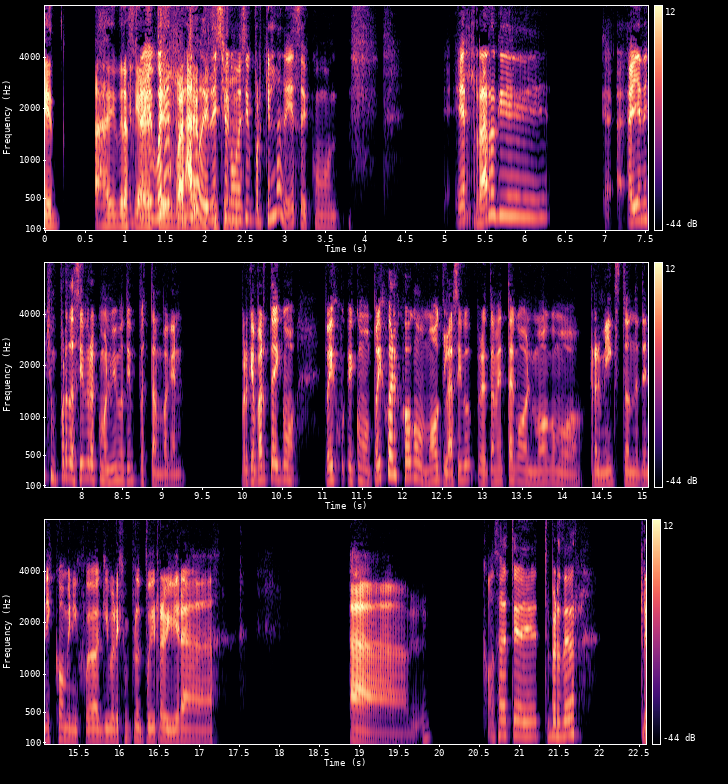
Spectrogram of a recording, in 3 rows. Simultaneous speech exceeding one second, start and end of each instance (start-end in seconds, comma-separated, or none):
1.0-2.5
